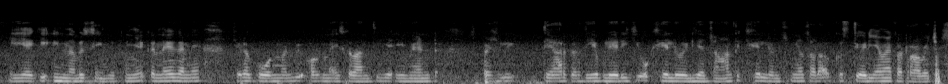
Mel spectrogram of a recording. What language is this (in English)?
Dogri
